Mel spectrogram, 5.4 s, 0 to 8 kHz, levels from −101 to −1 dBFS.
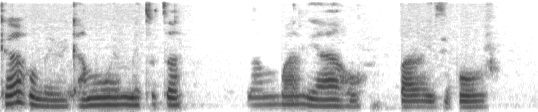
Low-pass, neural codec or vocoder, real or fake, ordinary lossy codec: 7.2 kHz; none; real; none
